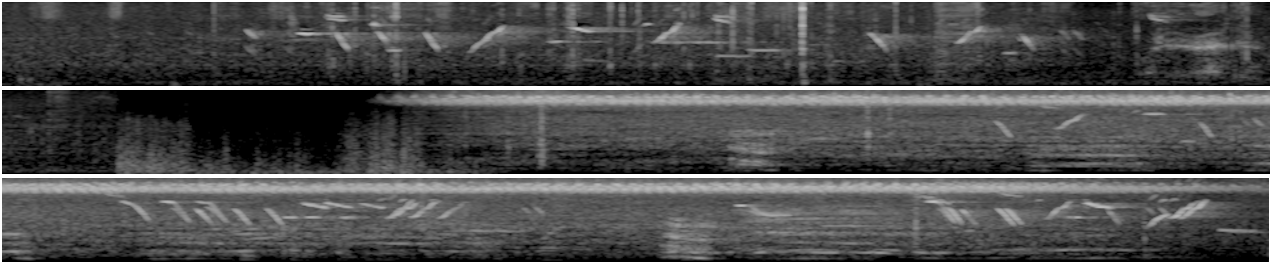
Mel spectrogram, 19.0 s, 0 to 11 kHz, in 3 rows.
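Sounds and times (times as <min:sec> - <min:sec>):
bird chirps: 0:01.2 - 0:05.4, 0:09.0 - 0:19.0
insects chirring: 0:08.3 - 0:19.0.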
